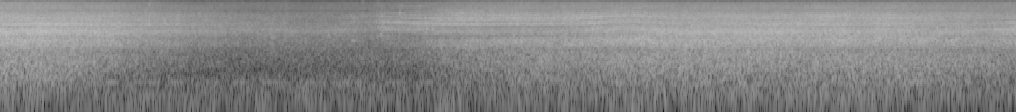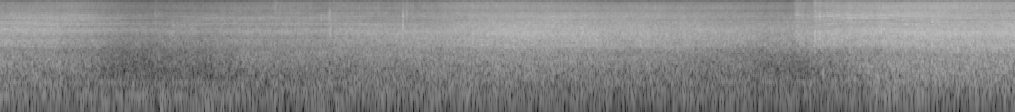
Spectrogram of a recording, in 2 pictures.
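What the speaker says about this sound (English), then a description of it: "Nice soft sand, you can hear the waves" Ocean waves wash steadily onto Napatree Beach, Rhode Island, with swells rising and falling every several seconds under a constant roar of surf and some wind.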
